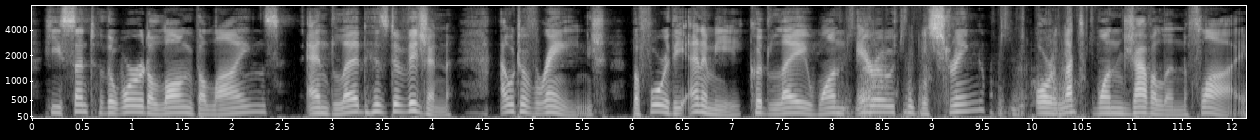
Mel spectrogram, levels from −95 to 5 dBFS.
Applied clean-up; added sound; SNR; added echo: neural separator model SepFormer DNS4.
